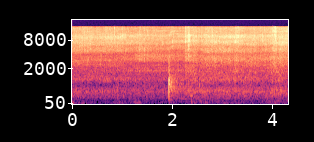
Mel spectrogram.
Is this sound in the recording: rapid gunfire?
no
